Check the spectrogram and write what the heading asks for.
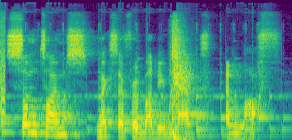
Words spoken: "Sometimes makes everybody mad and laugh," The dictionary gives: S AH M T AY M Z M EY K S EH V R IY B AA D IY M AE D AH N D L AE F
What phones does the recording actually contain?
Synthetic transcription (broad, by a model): S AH M T AY M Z M EY K S EH V R IY B AA D IY M AE D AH N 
